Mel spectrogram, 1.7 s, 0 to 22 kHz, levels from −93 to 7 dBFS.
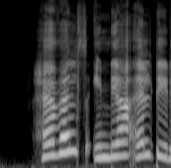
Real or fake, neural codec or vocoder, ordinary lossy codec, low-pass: fake; vocoder, 48 kHz, 128 mel bands, Vocos; none; none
